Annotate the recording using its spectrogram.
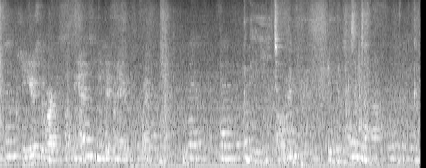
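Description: Paper rustles as pages are turned.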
